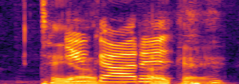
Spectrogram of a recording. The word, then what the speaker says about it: Taeyeon: So up next, it's Daebak or Not, and this week we're taking a look at Taeyeon. Am I pronouncing that guys right? Taeyeon? You got it. Okay, Taeyeon.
